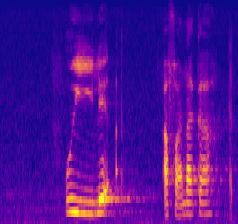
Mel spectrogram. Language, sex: Southern Sotho, male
